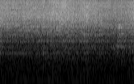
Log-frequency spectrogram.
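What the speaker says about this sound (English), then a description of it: "Now I'm just trying to get it browned up and get some extra flavor on there." Chicken with lime juice browning in a hot frying pan, a steady bright sizzle of frying that holds constant throughout, with no voices.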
